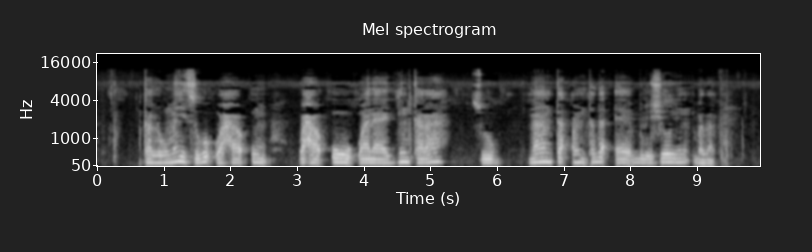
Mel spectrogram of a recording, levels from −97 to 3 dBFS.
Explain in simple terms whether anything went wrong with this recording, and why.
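Yes, throughout the whole recording the speech has heavy HE-AAC compression, likely from a low-quality streaming or voice codec. The top end stops dead above 12.4 kHz, yet the treble still reaches up that high because it's rebuilt from lower sounds, so s sounds come out gritty and lispy rather than simply dull or muffled.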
